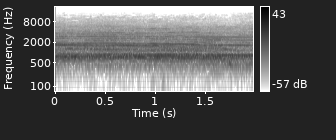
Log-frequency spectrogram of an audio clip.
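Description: Arena crowd cheering at the Dota 2 International 11 final day, Team Secret versus Team Liquid, a continuous loud roar of many voices that stays steady throughout.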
